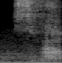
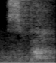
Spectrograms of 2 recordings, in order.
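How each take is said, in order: No difference in how they are said.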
